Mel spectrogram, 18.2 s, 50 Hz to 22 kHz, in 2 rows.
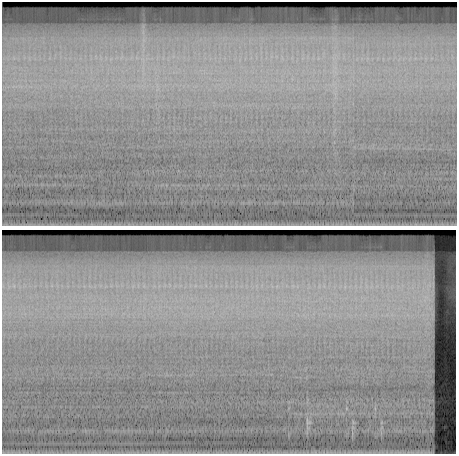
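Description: A 1977 MGB Roadster engine idles smoothly and steadily at close range, a continuous even hum with no talking, running on for the whole stretch before cutting off abruptly at the end.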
